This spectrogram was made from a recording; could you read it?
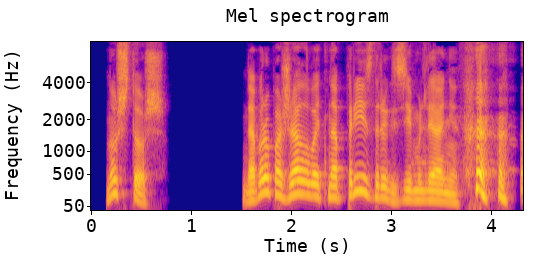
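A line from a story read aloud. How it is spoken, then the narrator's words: Chuckling joke. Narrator (Russian): Он вновь хохотнул и пошутил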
